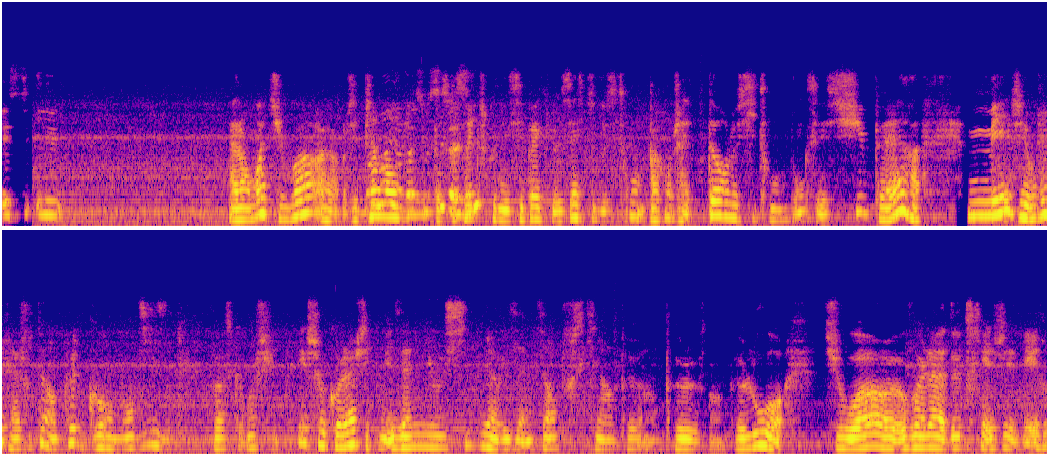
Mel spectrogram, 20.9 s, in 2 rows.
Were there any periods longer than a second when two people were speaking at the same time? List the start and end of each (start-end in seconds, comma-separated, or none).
3.6-4.8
